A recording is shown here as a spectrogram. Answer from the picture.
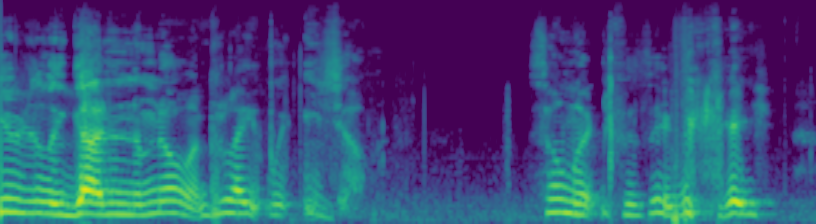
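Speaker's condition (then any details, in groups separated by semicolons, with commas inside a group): Cerebral palsy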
